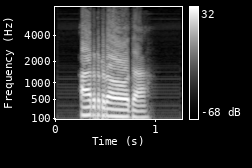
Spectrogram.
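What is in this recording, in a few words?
"Arroda", Sardinian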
